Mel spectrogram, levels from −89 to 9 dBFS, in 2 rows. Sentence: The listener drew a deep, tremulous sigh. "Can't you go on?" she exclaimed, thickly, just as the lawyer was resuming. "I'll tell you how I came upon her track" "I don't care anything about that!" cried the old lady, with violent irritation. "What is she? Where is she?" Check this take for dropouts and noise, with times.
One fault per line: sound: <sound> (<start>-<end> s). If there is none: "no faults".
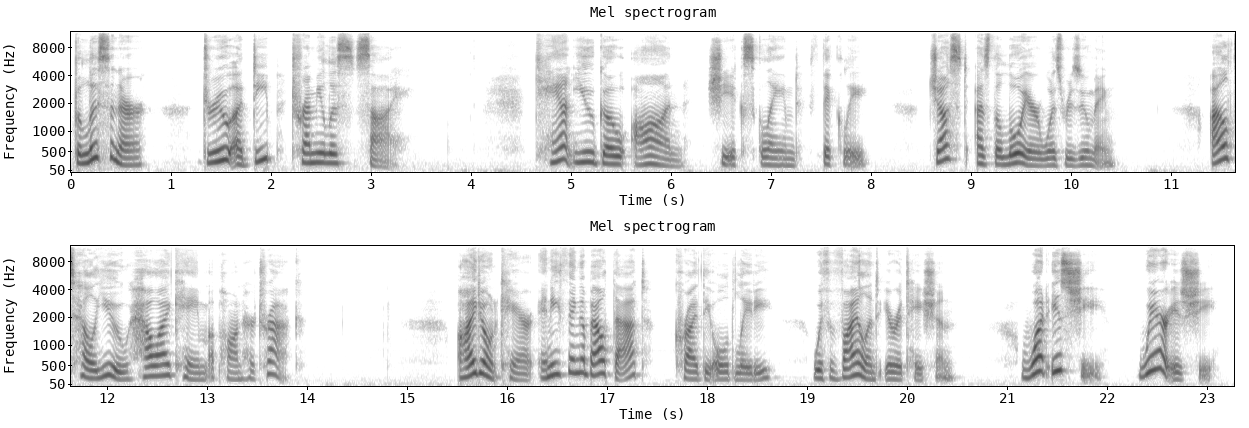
no faults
